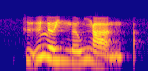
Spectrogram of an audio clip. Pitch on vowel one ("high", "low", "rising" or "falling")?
rising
